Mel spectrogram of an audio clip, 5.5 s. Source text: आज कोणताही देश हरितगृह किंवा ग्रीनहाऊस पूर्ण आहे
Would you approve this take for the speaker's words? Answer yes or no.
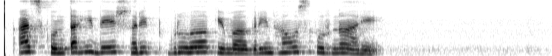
yes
